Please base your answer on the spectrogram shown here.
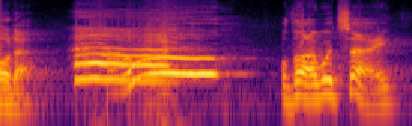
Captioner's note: group gasps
